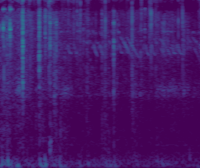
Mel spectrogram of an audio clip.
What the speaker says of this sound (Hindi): नर घोड़ा देखो आ रहा है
